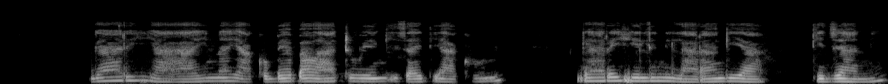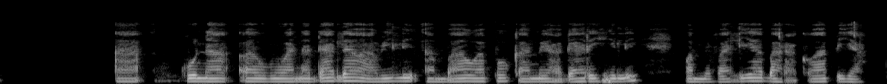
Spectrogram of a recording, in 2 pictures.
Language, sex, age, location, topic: Swahili, female, 36-49, Nakuru, health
